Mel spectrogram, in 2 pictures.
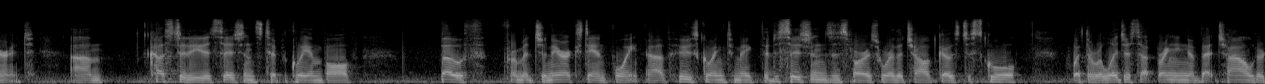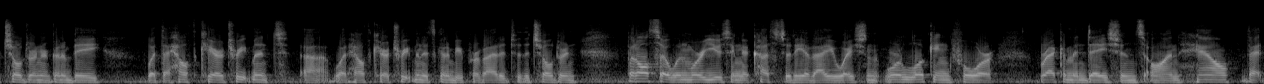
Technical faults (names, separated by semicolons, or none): none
